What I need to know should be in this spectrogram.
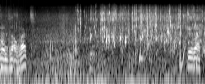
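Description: Boots splash through shallow water.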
